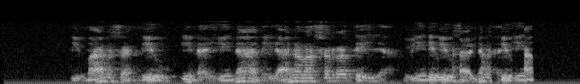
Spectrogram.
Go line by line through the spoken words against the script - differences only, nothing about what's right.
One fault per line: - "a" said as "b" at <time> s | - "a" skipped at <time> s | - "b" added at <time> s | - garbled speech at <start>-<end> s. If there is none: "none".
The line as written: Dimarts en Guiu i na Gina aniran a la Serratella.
- garbled speech at 4.0-5.3 s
